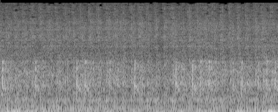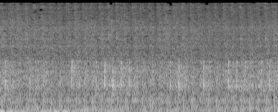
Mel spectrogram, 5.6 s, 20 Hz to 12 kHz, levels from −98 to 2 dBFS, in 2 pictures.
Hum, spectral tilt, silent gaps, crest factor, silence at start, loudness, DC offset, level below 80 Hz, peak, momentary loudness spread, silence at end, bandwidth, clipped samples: none; -3 dB/octave; none; 20 dB; 0 s; -27 LUFS; under 0.1%; -36 dBFS; -6 dBFS; 3 LU; 0 s; 11.5 kHz; under 0.1%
